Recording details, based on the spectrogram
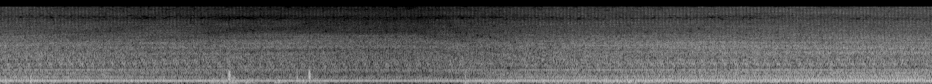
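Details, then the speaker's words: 2009 Toyota Land Cruiser GXR 1GR V6 at smooth idle: quick, even puffing tick about three per second from a tiny exhaust leak below the manifold on the left side of the engine, near the lower downpipe. "فراح اشغل الموتر حتى تكون الصوره واضحه في صوت تفتفه من هنا او من اسفل اسفل المصاري"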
